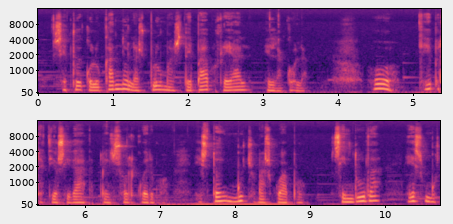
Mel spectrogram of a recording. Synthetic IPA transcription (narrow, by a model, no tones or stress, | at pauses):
se̞fwe̞ko̞lo̞kand̪olasplumazðe̞paβore̞al | e̞nlakola | okʰe̞pɾe̞θjo̞siðaðpe̞nsoelkwe̞ɾβoest̪o̞jmut͡ʃomazɣwapo | sind̪uða | e̞zmu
